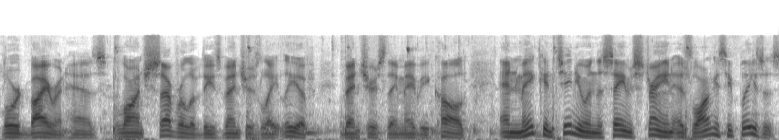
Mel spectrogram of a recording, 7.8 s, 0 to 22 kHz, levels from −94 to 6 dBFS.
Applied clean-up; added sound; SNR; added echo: none; Gurgling + Squeak; 17 dB; none.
